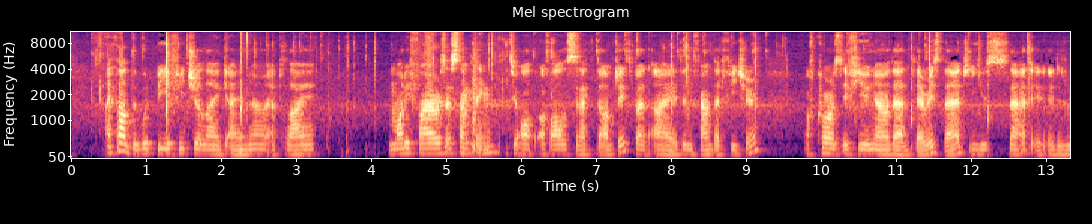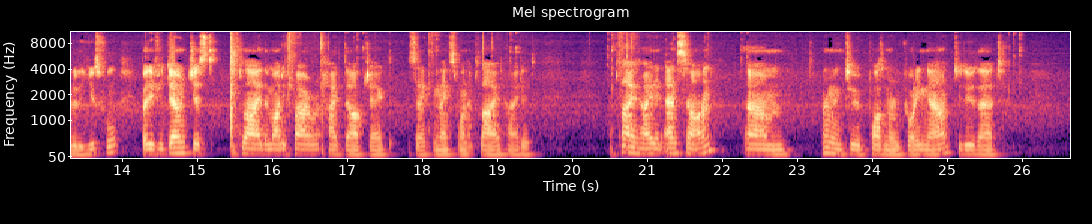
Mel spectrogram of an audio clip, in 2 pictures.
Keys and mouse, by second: 0.4 middle click, 1.3 space, 5.7 middle click, 16.7 h, 18.8 h, 20.7-26.6 h, 22.3-26.6 middle drag.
